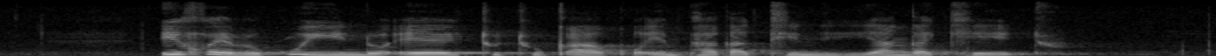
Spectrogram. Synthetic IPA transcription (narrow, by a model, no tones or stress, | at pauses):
ixwɛɓɛkʼujintʼɔʔetʰutʰuk̬ʼakʼɔ̰ʔem̩pʰak̬ʼatʰinijaŋɡʱakʰeːtʰu̥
